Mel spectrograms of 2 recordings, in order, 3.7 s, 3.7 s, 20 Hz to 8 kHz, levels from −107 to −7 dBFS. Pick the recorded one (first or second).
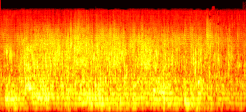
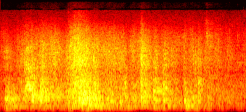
second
